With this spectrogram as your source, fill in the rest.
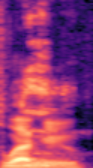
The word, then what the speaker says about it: Wagyu: Yeah, it's Wagyu. Not the Y is not pronounced. It's silent.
